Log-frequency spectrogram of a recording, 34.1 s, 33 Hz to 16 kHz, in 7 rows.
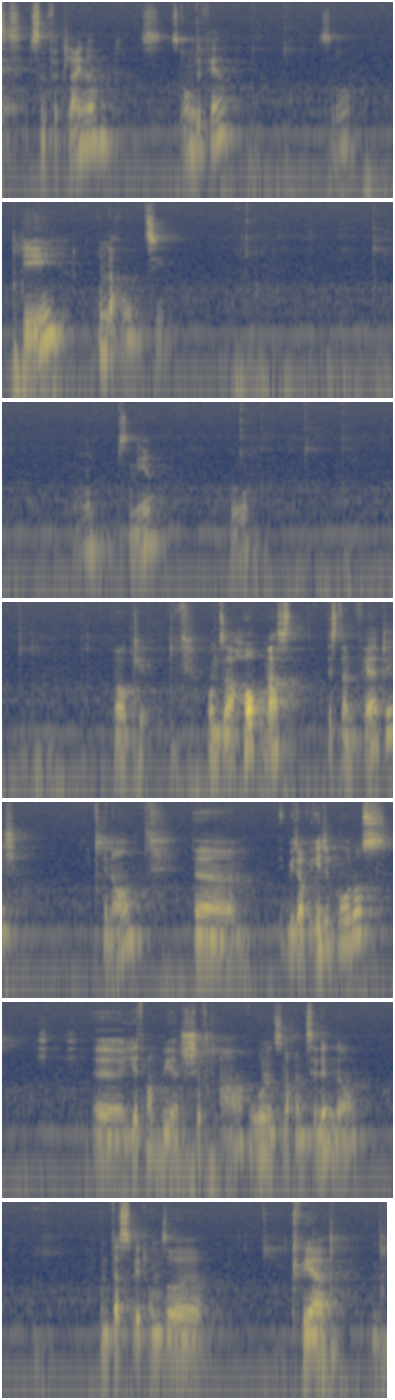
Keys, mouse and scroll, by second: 2.3 click, 3.1 middle click, 5.0 e, 7.8 click, 9.1 middle click, 11.3-12.7 drag, 13.0-15.0 middle drag, 15.0 Tab, 15.6-16.2 middle drag, 16.5 shift+middle drag, 17.0 middle click, 18.1-19.2 middle drag, 22.5 Tab, 26.8 shift+a, 33.5 shift+middle click.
